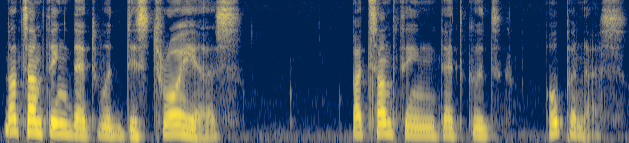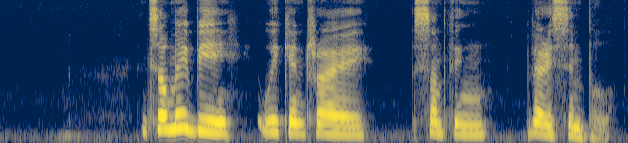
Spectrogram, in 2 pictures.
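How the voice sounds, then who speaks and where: Woman talking real slow and gentle, calm spiritual reflection, lots of pauses. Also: medium pitch. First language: Portuguese. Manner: gentle, measured, with long pauses between phrases. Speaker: spiritual teacher, podcast host. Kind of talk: reflective contemplative talk.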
